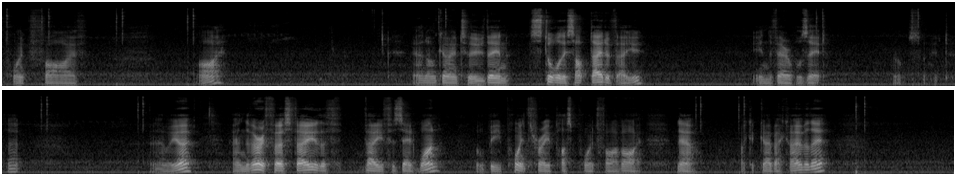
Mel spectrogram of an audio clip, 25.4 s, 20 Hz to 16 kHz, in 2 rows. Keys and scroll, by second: 0.2 Right, 0.2 3, 0.5 7, 1.5 Up, 2.5 Up, 5.6-6.4 typing, 11.5-13.9 typing, 14.5 Right, 22.0 Right, 24.1 Delete.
